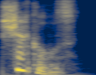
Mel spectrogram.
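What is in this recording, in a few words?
"shackles", British English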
